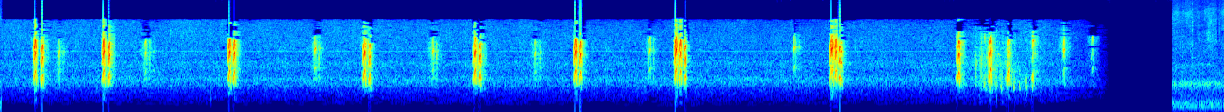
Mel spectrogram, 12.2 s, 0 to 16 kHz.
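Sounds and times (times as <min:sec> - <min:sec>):
red-necked phalarope kip calls: 0:00.0 - 0:01.6, 0:02.2 - 0:02.5, 0:03.1 - 0:07.0, 0:07.9 - 0:08.6, 0:09.6 - 0:11.0
steady background hiss: 0:00.0 - 0:11.1.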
